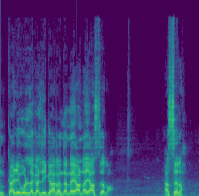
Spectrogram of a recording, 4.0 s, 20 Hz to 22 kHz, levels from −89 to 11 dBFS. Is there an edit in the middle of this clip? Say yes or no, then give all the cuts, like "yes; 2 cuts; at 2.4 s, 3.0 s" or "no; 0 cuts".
no; 0 cuts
